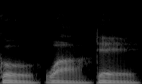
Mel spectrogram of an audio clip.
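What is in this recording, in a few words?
"kowate", concatenated syllables; Affixing experiment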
